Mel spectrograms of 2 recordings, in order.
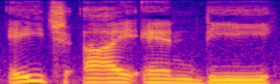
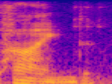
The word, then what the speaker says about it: Hind: I'm pretty sure it's actually supposed to be pronounced Hind.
